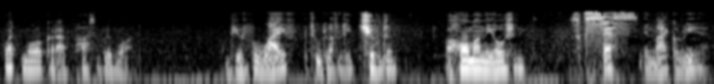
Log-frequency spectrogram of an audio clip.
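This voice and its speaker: An actor playing a musing, self-questioning husband and politician haunted by visions, in a dramatic radio play. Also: male voice, on the low side, normal speed, slight background noise, natural voice. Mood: wistful musing.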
